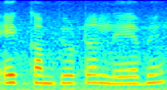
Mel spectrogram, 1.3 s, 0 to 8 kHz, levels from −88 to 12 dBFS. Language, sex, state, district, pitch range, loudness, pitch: Hindi, female, Uttar Pradesh, Hamirpur, 240-255 Hz, -17 LUFS, 250 Hz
